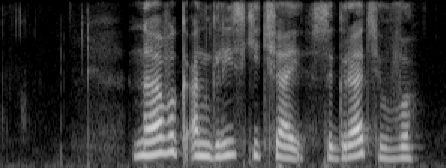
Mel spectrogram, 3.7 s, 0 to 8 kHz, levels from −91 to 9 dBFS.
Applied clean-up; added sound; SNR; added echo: none; none; none; none.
